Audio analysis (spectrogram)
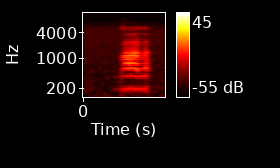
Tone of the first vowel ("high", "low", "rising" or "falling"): high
